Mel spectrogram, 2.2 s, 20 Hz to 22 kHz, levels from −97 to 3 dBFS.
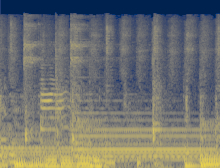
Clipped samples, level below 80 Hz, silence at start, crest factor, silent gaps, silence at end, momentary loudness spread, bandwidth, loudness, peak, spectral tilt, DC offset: under 0.1%; -18 dBFS; 0 s; 10 dB; none; 0 s; 5 LU; 16 kHz; -13 LUFS; 0 dBFS; -6.5 dB/octave; under 0.1%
